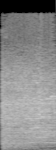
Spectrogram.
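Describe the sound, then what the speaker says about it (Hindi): A glass window pane shatters in one sudden, loud burst of breaking glass, with a crashing smash held through the short moment and no voices over it. "फिर से मेरा कांच तोड़ दिया"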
